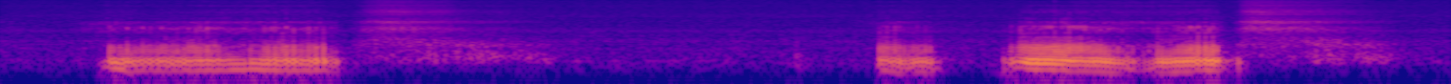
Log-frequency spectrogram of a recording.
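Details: Boxer dog snoring while asleep, very loud: deep fluttering snores with softer breathy exhalations between them.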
